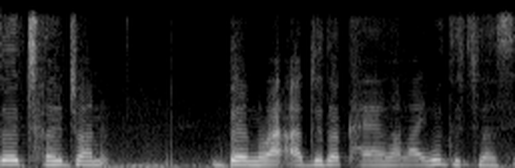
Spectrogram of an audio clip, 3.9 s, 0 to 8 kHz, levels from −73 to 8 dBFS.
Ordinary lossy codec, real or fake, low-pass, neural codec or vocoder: none; fake; 7.2 kHz; codec, 16 kHz, 0.5 kbps, X-Codec, HuBERT features, trained on general audio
